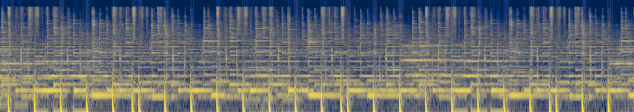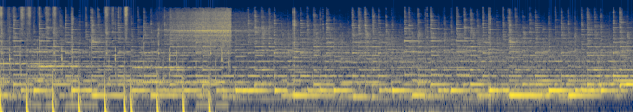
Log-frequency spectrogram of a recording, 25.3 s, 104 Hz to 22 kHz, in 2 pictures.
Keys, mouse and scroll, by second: 0.5 w, 5.2 click, 6.2 click, 6.5 alt+click, 7.0 ctrl+click, 8.4 ctrl+click, 9.0 ctrl+click, 11.5 click, 12.6 alt+click, 13.6 ctrl+click, 14.6 ctrl+click, 15.0 ctrl+click, 17.4 click, 18.0 ctrl+click, 18.9 click, 19.4 click, 21.1 ctrl+click, 21.7 ctrl+click, 23.5 click, 24.0 ctrl+click.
